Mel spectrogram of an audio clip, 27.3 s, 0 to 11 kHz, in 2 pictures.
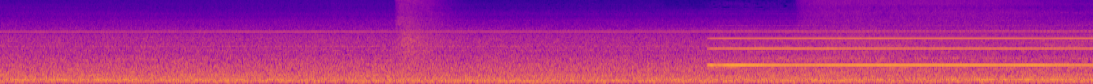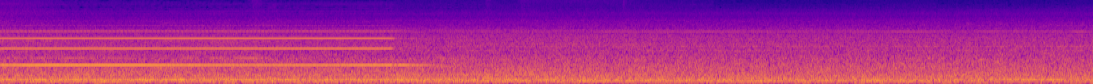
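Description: W7 series Shinkansen train standing at the platform with a steady low hum, under the noise of the station. About nine seconds in, a steady electronic warning tone starts up and holds for about ten seconds before cutting off; it is the departure or door-closing signal.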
